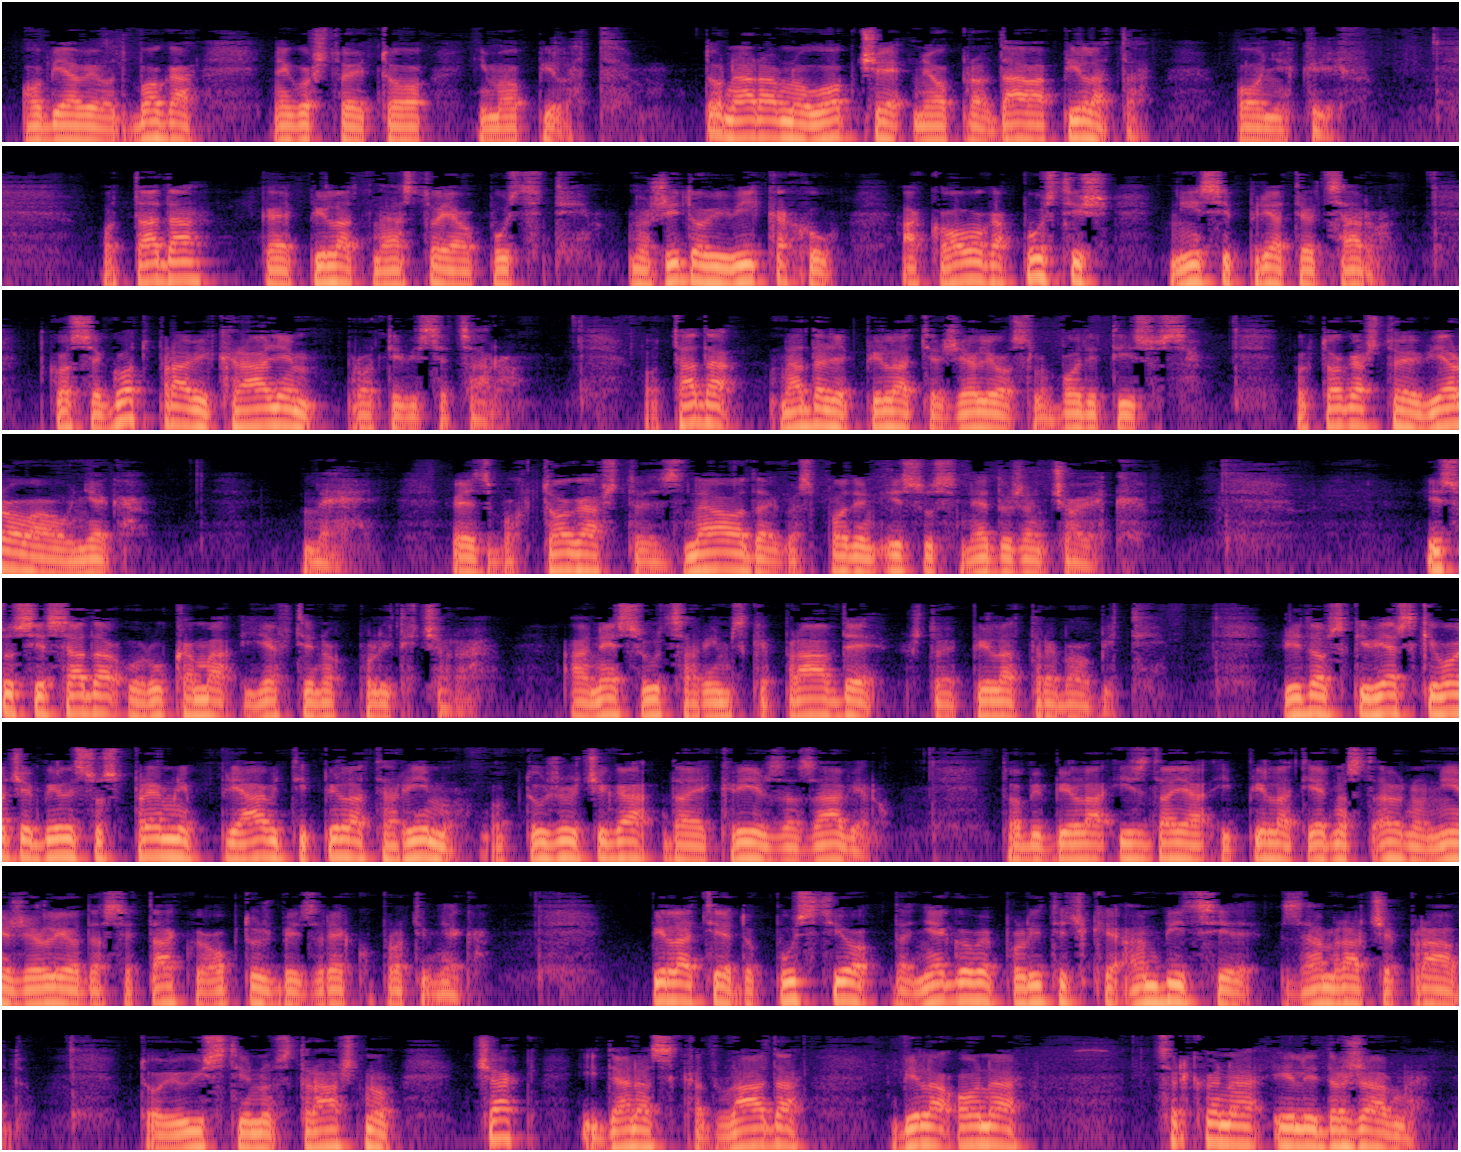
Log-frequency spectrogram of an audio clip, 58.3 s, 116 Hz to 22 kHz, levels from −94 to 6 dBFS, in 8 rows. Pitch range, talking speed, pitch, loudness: 105-130 Hz, 145 wpm, 115 Hz, -20 LUFS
